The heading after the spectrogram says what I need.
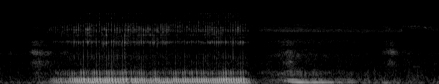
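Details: Sleeping Pit Bull dog snoring: a long, loud rattling snore on the in-breath, then a shorter, softer snorting sound on the out-breath; snoring, not a wheeze.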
